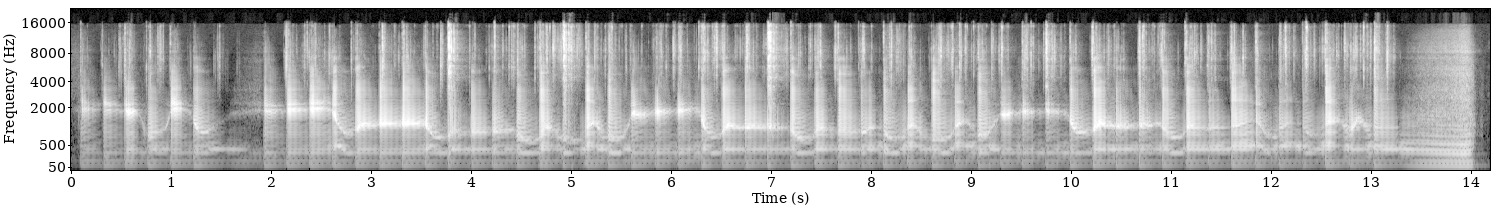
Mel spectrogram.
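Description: A jaw harp twangs in a fast, steady rhythm, its buzzy drone shifting in pitch as the melody bounces along, loud and close with no talking.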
